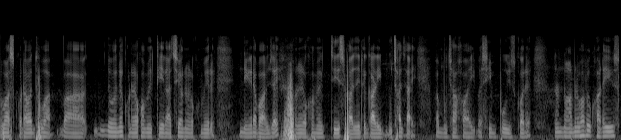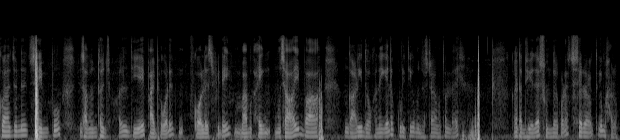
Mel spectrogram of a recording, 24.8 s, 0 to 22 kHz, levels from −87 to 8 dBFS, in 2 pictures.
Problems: constant background noise, low volume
